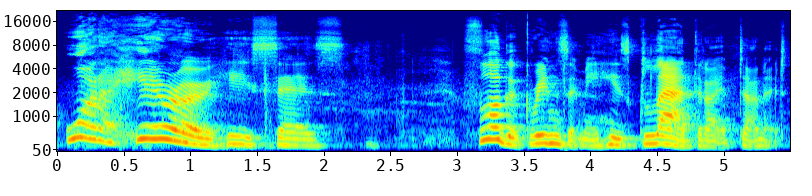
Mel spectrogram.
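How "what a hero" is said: high, slow, loud praise; admiring cheer. A narrator's reading. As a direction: draw out the praise. Bully congratulates the thief.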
